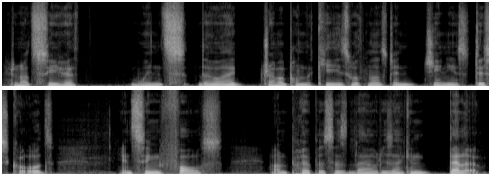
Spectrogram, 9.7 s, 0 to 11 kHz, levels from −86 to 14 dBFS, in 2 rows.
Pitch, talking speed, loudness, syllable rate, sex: 115 Hz, 165 wpm, -21 LUFS, 4.8 syllables/s, male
